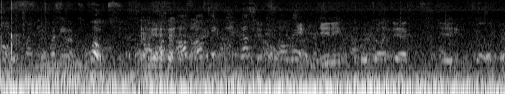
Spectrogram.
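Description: Young men call out to each other in the distance.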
